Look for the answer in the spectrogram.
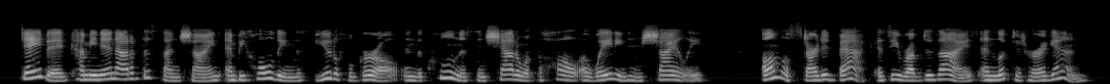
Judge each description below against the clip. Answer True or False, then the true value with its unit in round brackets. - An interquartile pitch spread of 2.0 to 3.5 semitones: False (4.4 semitones)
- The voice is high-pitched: True (205 Hz)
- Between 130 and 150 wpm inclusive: False (195 wpm)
